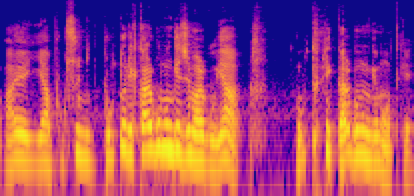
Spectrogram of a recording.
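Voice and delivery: high, loud sharp scolding; scolding pet. Real, not acted. Owner scolding 복순이 for squashing 복돌이, loud high scold. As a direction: stop the pet right now, loudly.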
